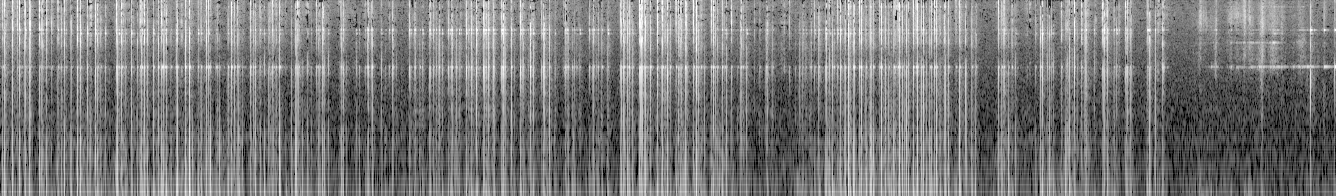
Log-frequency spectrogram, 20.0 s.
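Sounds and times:
fast dry tapping with glassy rattle: 0.0s - 17.5s.

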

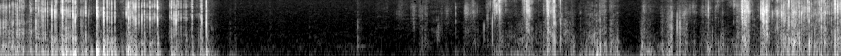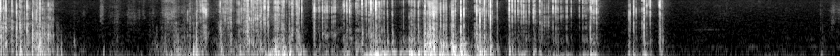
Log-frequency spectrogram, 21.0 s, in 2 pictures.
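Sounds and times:
paper ripping and tearing: 0.0s - 2.6s, 9.0s - 11.2s, 12.8s - 18.8s.

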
